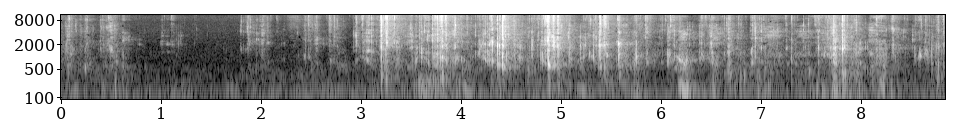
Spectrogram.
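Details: Pit Bulls eating a raw-feeding meal of raw beef shank: quiet at first, then dense wet crunching, tearing and biting sounds with sharp cracks, irregular, several per second, in an indoor setting.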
